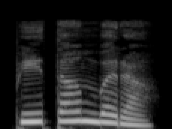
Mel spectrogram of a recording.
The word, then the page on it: ಪೀತಾಂಬ್ರ: pītāmbra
